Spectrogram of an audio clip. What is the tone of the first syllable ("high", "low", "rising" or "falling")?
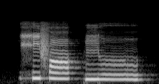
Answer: high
